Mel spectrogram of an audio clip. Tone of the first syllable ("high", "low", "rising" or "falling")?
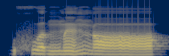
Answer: low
